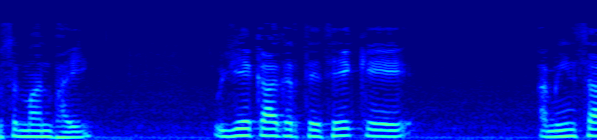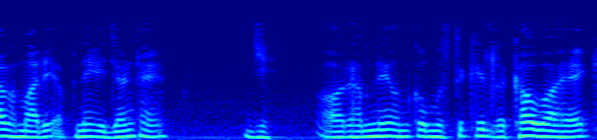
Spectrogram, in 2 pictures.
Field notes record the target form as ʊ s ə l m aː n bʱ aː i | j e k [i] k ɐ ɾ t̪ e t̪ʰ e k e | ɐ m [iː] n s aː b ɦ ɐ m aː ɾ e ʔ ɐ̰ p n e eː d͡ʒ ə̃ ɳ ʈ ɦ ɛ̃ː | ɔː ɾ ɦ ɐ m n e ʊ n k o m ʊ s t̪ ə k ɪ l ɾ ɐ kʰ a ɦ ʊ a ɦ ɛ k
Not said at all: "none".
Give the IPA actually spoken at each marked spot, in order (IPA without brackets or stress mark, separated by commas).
a, iː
